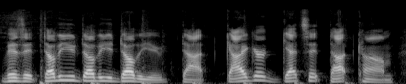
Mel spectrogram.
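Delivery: upbeat radio ad read. Acted. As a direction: sell it like a commercial. Reads a sponsor ad.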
